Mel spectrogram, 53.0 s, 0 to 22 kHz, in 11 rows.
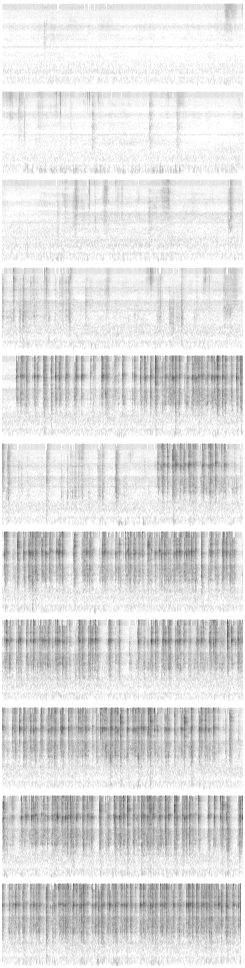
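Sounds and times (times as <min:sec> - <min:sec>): mechanical keyboard typing: 0:14.1 - 0:16.0, 0:17.4 - 0:26.6, 0:27.2 - 0:52.9.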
